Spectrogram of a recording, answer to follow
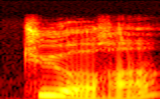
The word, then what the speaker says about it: tu auras: J'aurai, tu auras, final S not pronounced, il aura, elle aura,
